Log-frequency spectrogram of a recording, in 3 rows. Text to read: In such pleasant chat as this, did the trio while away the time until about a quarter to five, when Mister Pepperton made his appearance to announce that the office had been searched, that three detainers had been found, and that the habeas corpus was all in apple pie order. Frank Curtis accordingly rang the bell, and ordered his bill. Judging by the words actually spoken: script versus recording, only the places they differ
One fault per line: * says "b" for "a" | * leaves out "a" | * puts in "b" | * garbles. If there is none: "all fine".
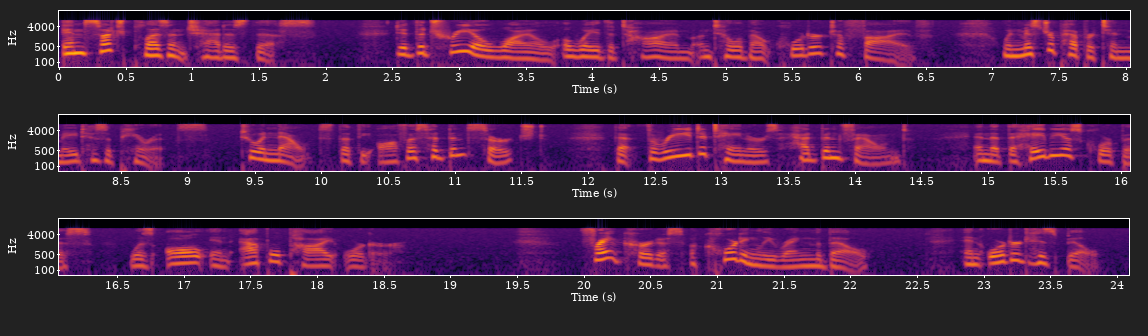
* leaves out "a"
